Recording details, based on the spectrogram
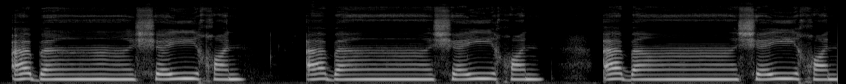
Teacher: غنہ کر کے، اور جیسے ہی ہمارا غنہ مکمل ہو جائے گا تو پھر ہمارا جو ہے ہم لوگ ایگزیکٹ شین کے مخرج پہ جا کے اس کو پھر ادا کر دیں گے۔ ابا شیخن ابا شیخن ابا شیخن۔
